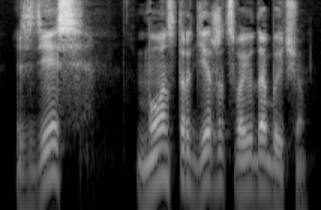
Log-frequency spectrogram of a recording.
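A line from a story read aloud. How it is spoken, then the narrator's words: Gloomy writer. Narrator (Russian): мрачно сказал писатель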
